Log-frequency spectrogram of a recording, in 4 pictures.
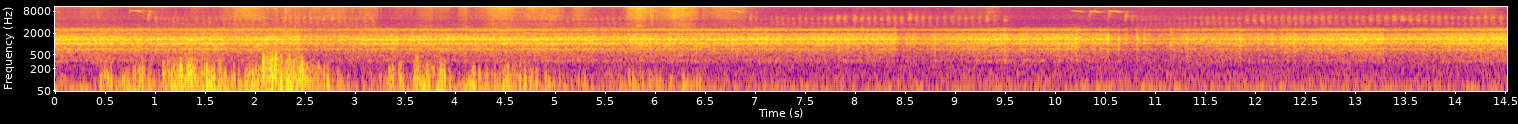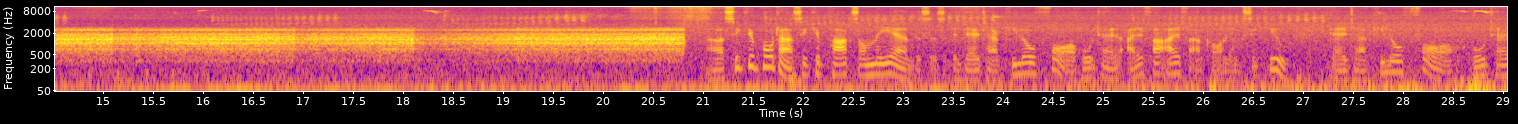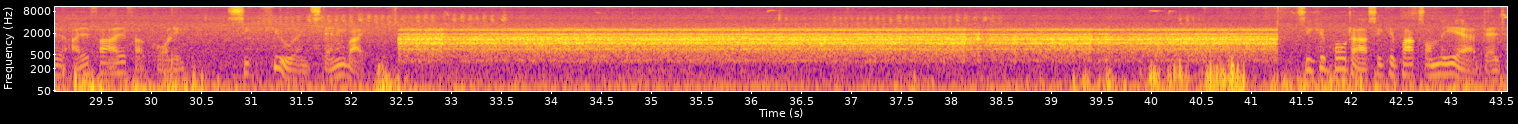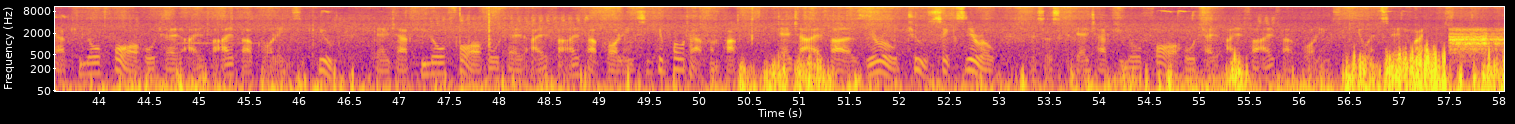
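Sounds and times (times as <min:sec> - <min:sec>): low rumble: 0:00.0 - 0:21.7
radio receiver hiss: 0:00.0 - 0:58.0.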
